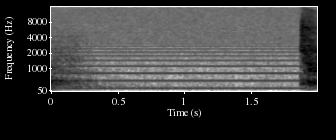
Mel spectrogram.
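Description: Faint, steady electrical hum of several constant pitches during a pause in a man's speech; his voice comes back near the end.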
